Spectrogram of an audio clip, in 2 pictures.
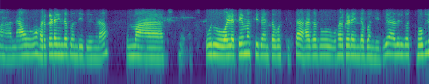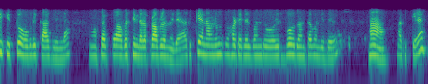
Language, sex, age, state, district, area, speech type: Kannada, female, 45-60, Karnataka, Uttara Kannada, rural, conversation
